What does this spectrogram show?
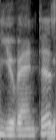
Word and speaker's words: Juventus: Teddy, aces on your pronunciation, Juventus. Yeah. The J is silent.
